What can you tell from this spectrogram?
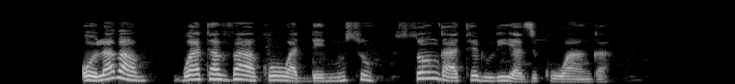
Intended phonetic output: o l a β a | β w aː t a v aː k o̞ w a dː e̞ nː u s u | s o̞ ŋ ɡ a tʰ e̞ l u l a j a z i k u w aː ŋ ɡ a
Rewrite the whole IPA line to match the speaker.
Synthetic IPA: o l a β a | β w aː t a v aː k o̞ w a dː e̞ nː u s u | s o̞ ŋ ɡ a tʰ e̞ l u l i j a z i k u w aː ŋ ɡ a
